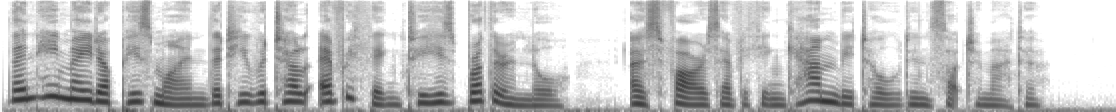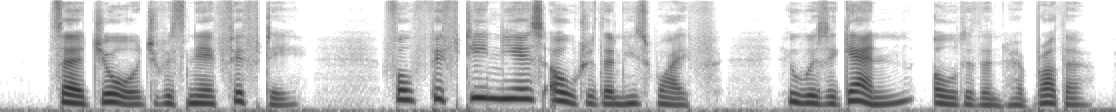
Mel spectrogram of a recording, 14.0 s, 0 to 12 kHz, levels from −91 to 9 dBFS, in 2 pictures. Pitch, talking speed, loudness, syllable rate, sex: 190 Hz, 200 wpm, -22 LUFS, 5.2 syllables/s, female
